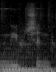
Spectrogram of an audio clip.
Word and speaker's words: Liebchen: You are pronouncing Liebchen correctly.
